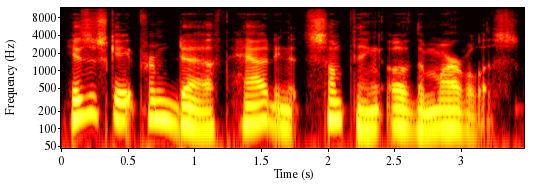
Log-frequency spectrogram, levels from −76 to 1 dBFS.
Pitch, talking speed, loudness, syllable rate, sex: 120 Hz, 190 wpm, -17 LUFS, 5.3 syllables/s, male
